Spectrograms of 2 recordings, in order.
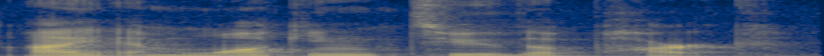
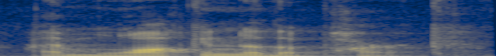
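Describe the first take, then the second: First: Every word is said fully and separately. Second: The words are contracted, with dropped and reduced sounds.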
